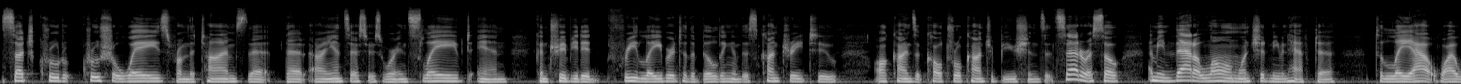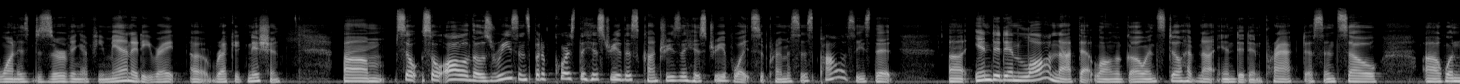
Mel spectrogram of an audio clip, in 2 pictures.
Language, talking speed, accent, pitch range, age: English, 190 wpm, American, 120-145 Hz, 50-69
